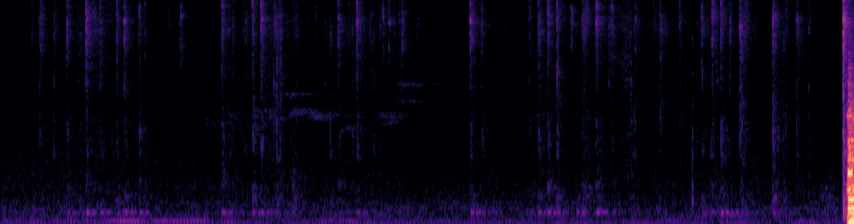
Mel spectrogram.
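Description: Faint typing on a computer keyboard: irregular, quick key clicks.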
